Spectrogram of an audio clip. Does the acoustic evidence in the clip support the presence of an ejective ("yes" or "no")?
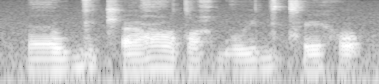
yes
